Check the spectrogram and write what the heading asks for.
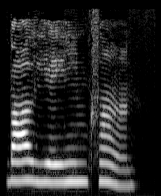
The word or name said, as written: Valle Inclan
